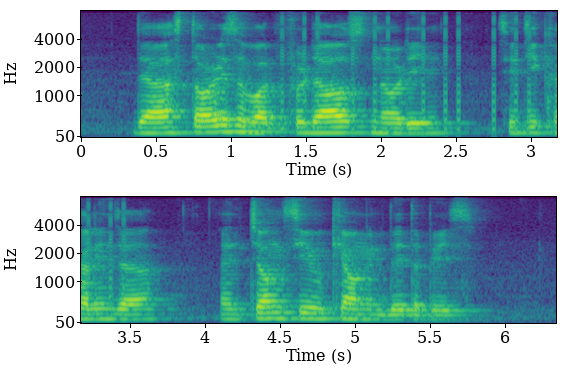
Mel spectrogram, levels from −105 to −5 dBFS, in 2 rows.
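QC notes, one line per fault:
1.33–3.47 s, GSM signalling bursts: a nearby 2G phone's radio bursts get rectified by the audio circuit, giving galloping ticks and 217 Hz buzzing roughly 10 dB below the speech.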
